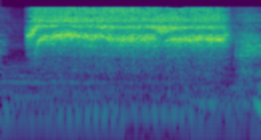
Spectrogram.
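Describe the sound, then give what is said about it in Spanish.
A steady, bright hiss of a burning fuse lit by fire, leading to a large string of firecrackers in a cave, runs for about two seconds, loud, then cuts off abruptly, followed by a brief lower rustle. “Y entonces vemos cómo el fuego empieza a prender esa mecha.”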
